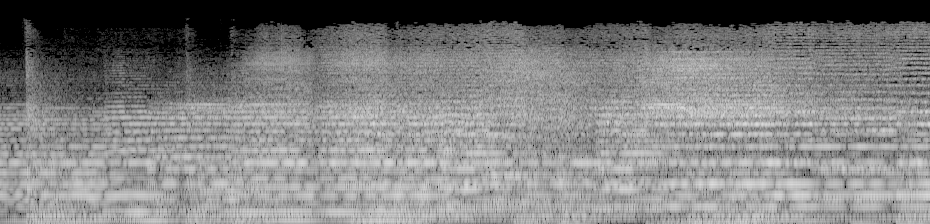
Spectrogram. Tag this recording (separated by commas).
Music, Background music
